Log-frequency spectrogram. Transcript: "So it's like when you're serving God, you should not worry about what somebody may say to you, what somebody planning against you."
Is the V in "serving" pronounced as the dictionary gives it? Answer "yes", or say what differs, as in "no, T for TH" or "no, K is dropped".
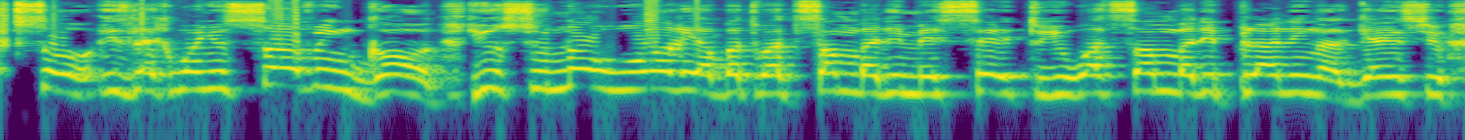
yes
